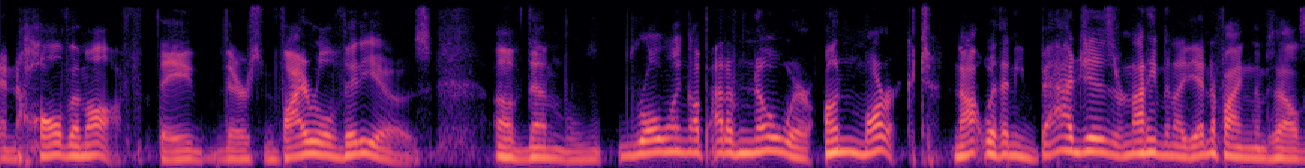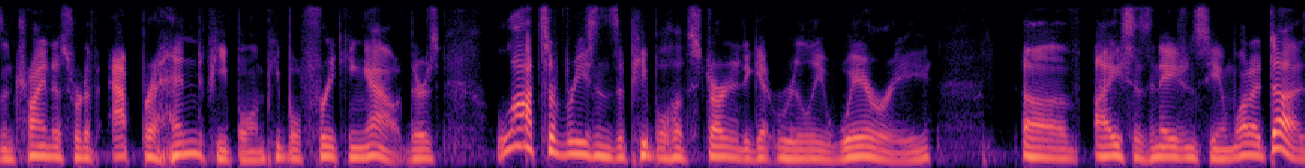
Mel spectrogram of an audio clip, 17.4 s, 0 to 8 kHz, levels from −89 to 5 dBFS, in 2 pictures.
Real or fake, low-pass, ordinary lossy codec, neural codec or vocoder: fake; 7.2 kHz; Opus, 32 kbps; vocoder, 44.1 kHz, 128 mel bands every 512 samples, BigVGAN v2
